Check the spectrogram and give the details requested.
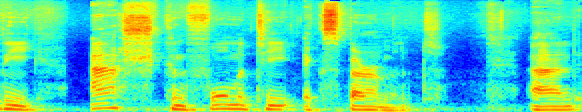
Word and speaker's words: Asch: It's called the Ash conformity experiment, and it's a very famous psychological experiment that has tremendous insights spiritually and otherwise.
